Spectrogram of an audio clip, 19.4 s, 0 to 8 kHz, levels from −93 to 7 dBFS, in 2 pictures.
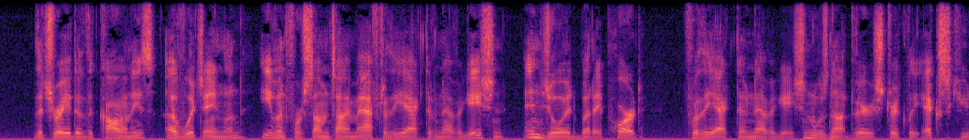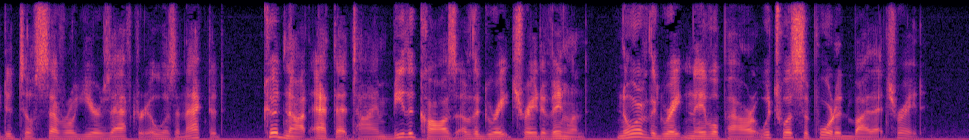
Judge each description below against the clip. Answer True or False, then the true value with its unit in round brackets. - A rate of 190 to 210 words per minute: True (200 wpm)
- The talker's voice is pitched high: False (115 Hz)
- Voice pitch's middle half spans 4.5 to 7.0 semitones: False (2.4 semitones)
